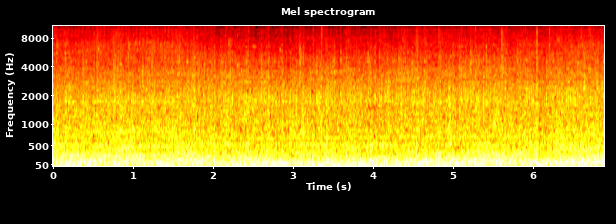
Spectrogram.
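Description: A tank engine rumbles loudly and steadily.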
